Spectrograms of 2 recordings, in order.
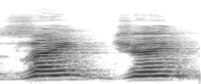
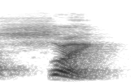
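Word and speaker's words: Cenk: I was watching the Young Turks, and I saw a clip where Jink, whatever his name is, okay, it's not pronounced the way it's spelled. It's spelled Sink, but that's not what it is.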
